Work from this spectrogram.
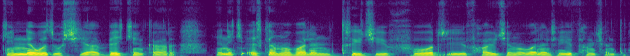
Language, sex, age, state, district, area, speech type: Kashmiri, male, 30-45, Jammu and Kashmir, Budgam, rural, spontaneous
